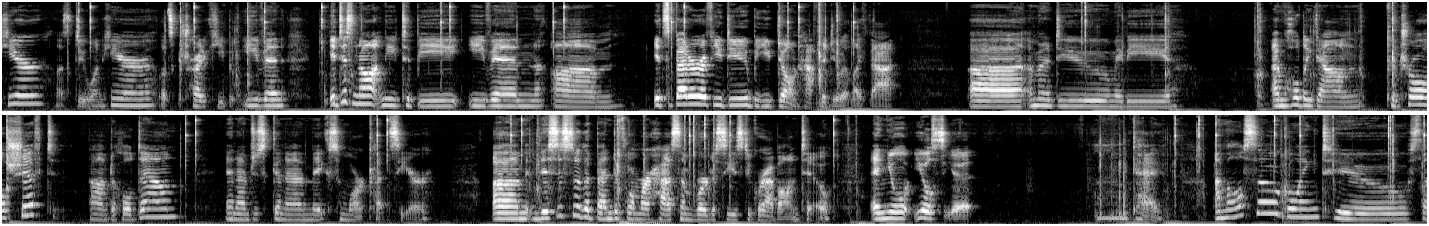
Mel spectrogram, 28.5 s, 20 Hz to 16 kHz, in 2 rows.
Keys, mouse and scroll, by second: 0.1 ctrl+click, 1.1 ctrl+click, 2.1 ctrl+click, 3.5 alt+click, 4.8 ctrl+right click, 5.9 ctrl+right click, 7.1 ctrl+right click, 8.3 ctrl+click, 11.1 alt+click, 16.4 click, 18.4 click, 19.7 click, 20.6 q, 21.6 click, 23.0 click, 26.5 alt+click, 27.2 alt+click, 28.4 right click.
